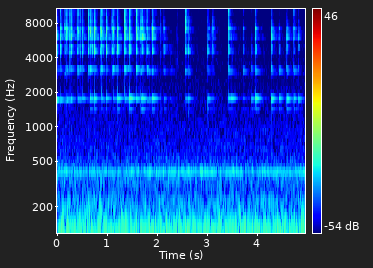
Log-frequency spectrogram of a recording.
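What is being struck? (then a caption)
Glass beer bottle. Long nails tap rapidly on the body of a full brown glass beer bottle with a paper label and a foil-wrapped neck. The result is a flurry of quick, bright, clinking glass ticks with a short ring, over a steady low hum.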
